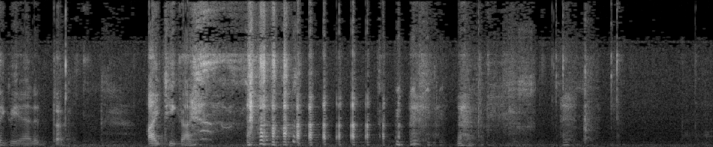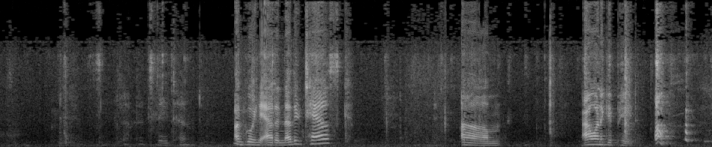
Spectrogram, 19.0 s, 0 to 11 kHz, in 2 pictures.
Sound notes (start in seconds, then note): 7.2 laughing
